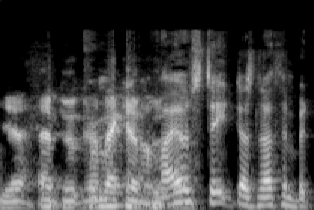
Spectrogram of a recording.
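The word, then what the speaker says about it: Egbuka: I always say his name wrong. Yeah, Ikbuka.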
